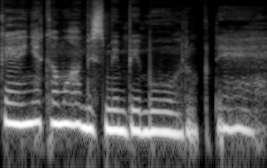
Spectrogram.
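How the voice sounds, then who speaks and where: A woman speaks at a medium pitch in a somewhat breathy voice with a soothing, gentle, dark, mellow tone and fairly even intonation. The sound is dry and close, with no echo. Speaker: ASMR roleplay performer, VTuber. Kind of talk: ASMR roleplay, intimate girlfriend/wife style. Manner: soft, soothing, whispered-gentle, comforting.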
